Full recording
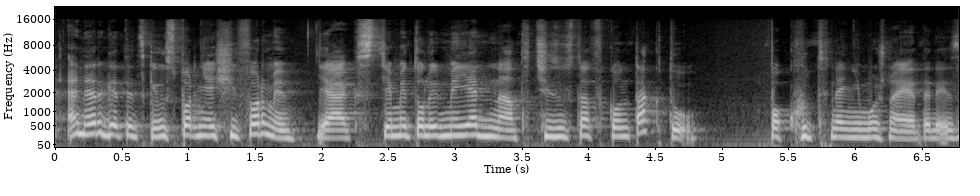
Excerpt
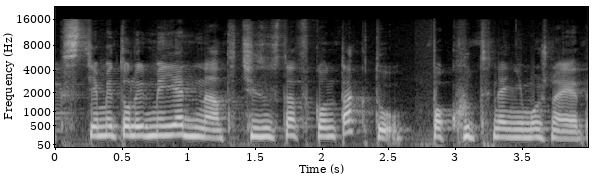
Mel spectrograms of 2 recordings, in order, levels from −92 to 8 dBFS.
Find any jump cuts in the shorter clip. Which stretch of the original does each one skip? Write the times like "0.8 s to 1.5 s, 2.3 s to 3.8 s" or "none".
4.9 s to 5.2 s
